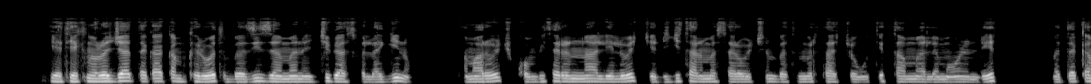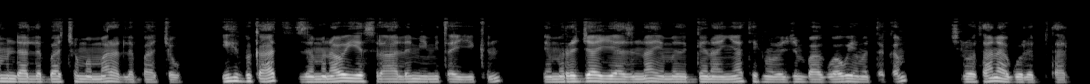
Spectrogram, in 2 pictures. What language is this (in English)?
Amharic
